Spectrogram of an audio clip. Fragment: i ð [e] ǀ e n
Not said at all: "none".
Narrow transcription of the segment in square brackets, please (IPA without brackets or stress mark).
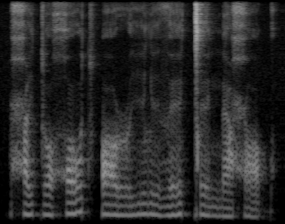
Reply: e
